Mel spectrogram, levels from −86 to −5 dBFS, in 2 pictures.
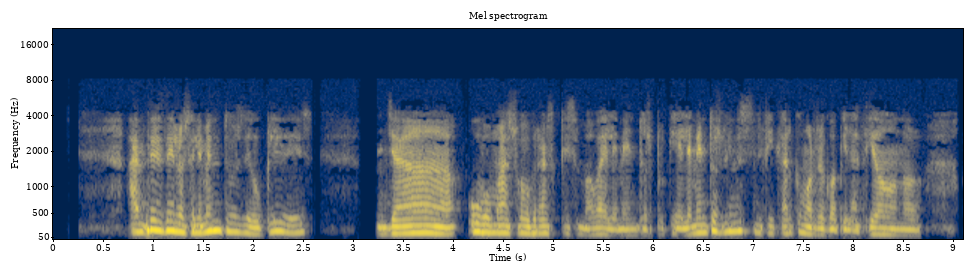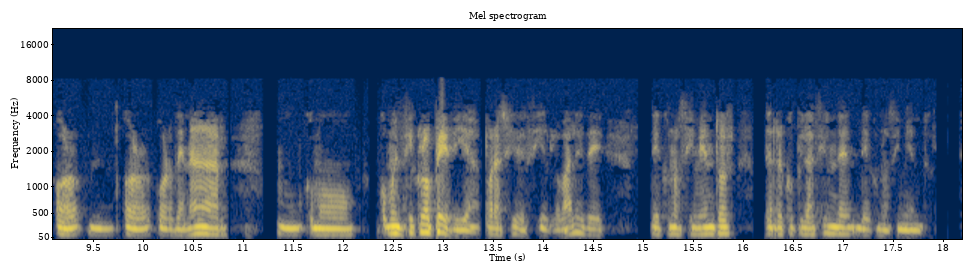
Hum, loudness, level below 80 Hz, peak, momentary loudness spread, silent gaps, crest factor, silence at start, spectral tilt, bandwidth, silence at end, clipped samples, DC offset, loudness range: none; -19 LUFS; -56 dBFS; -2 dBFS; 14 LU; 2.61-2.65 s, 3.09-3.22 s, 11.21-11.33 s, 12.28-12.32 s, 14.97-15.07 s, 16.10-16.20 s; 18 dB; 0.5 s; -8.5 dB/octave; 6.6 kHz; 0.4 s; under 0.1%; under 0.1%; 7 LU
